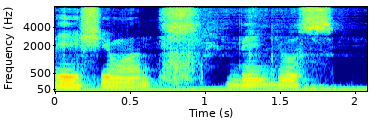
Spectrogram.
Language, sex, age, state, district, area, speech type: Kashmiri, male, 18-30, Jammu and Kashmir, Baramulla, rural, spontaneous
